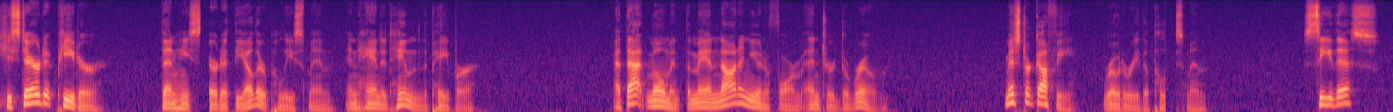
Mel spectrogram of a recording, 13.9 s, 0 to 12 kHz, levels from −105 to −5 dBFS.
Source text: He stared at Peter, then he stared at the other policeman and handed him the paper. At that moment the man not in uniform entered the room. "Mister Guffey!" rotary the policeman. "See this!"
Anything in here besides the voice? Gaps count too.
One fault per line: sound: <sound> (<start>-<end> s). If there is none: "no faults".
sound: dropout (2.0-2.1 s)
sound: dropout (11.7-11.8 s)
